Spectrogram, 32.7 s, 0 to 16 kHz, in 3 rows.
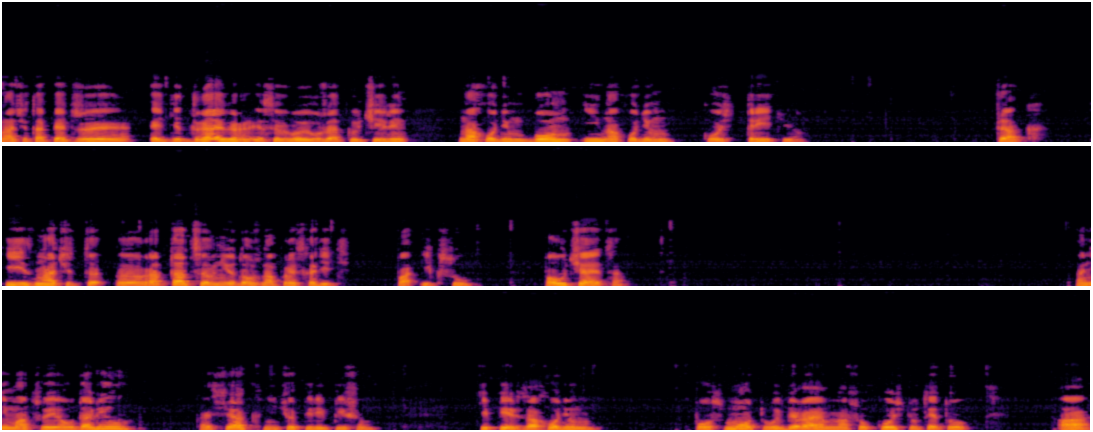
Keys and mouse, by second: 0.4-15.0 right drag, 15.8 click, 17.0 click, 19.4-21.7 drag, 23.0 KP_1, 24.5 click, 27.7-28.8 drag, 29.7 click, 30.4-31.5 middle drag, 32.4 a.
